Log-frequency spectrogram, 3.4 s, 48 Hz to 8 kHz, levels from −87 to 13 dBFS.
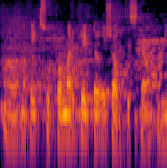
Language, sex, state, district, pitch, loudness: Konkani, male, Goa, North and South Goa, 125 Hz, -20 LUFS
